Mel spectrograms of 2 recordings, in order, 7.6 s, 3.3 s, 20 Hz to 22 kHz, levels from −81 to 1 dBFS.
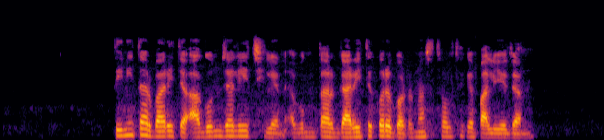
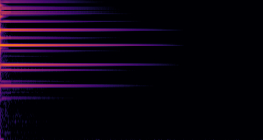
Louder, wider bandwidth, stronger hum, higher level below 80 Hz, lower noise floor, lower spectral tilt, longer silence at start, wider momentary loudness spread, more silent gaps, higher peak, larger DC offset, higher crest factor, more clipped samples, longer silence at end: about the same, -19 LUFS vs -20 LUFS; second, 7.4 kHz vs over 20 kHz; neither; first, -60 dBFS vs -80 dBFS; about the same, -72 dBFS vs -75 dBFS; first, -5.5 dB/octave vs 8.5 dB/octave; first, 1.45 s vs 0 s; second, 11 LU vs 24 LU; neither; about the same, -2 dBFS vs -4 dBFS; neither; about the same, 18 dB vs 22 dB; neither; second, 0.95 s vs 1.85 s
